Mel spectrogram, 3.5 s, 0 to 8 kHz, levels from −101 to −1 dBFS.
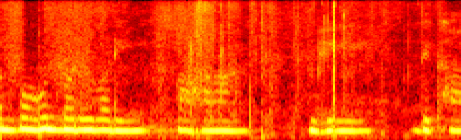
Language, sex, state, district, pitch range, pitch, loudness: Hindi, female, Bihar, Kaimur, 210-225 Hz, 210 Hz, -19 LUFS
